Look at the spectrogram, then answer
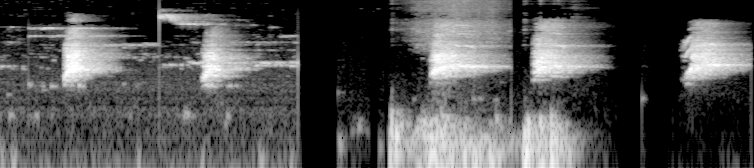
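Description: A fox gives harsh, hoarse screaming calls, each under a second, at uneven intervals.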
